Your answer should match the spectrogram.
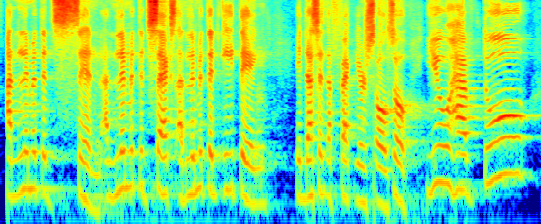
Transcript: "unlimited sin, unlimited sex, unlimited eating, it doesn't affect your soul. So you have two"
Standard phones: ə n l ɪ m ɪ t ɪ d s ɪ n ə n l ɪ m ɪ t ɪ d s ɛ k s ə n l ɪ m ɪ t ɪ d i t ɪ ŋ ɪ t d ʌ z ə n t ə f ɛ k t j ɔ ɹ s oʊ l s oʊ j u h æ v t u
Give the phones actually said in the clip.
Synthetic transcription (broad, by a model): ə n l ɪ m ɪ t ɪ d s ɪ n ə n l ɪ m ɪ t ɪ d s ɛ k s ə n l ɪ m ɪ t ɪ d i t ɪ ŋ ɪ t d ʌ s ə n t ə f ɛ k t j ɔ ɹ s oʊ l s oʊ j u h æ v t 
